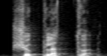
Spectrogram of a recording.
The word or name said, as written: शुक्लत्व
